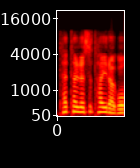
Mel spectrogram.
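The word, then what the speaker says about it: τετέλεσται: 다 이루었다.이 이 말이 원문에서는 테탈레스타이라고 발음하는데 상업적인 용어로 그 뜻은 값을 다 치루었다, 다 지불했다입니다.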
